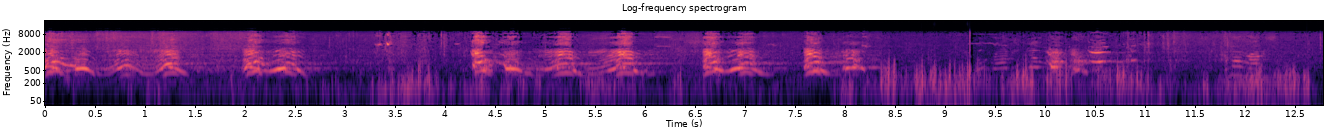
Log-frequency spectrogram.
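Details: Two dogs stranded in a drifting canoe barking incessantly while a black Labrador swims out to rescue them; sharp repeated barks in clusters, with a man's encouraging shouts and water splashing.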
